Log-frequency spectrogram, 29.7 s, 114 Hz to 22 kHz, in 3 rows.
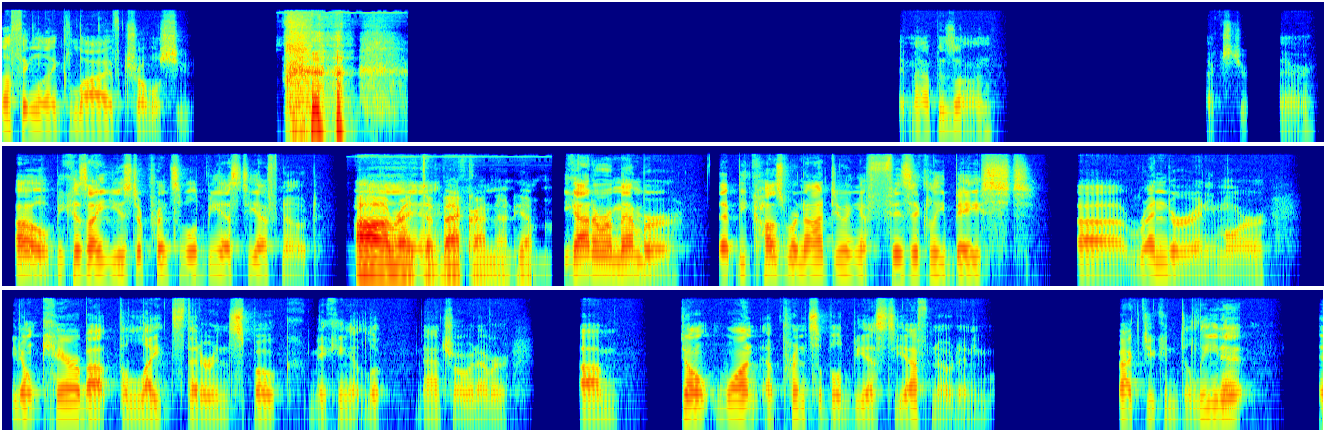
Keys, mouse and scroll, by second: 6.0 scroll up 1, 8.3 scroll up 1, 11.4 click, 23.9 scroll down 1, 25.6 click.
